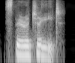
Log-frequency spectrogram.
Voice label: "spirochaete", Indian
